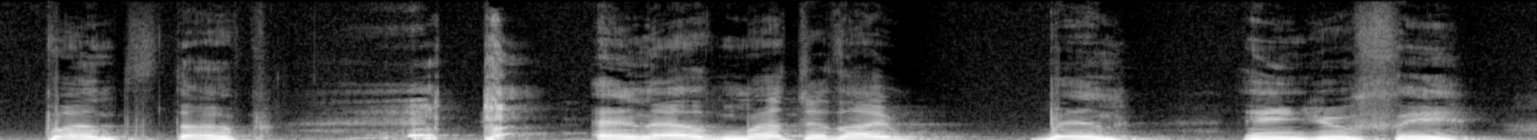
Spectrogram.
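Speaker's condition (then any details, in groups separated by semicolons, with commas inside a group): Cerebral palsy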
